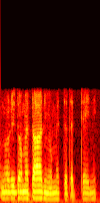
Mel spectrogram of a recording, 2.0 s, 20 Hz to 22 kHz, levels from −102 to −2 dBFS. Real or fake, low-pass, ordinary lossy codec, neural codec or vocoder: fake; 3.6 kHz; none; codec, 16 kHz, 0.4 kbps, LongCat-Audio-Codec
